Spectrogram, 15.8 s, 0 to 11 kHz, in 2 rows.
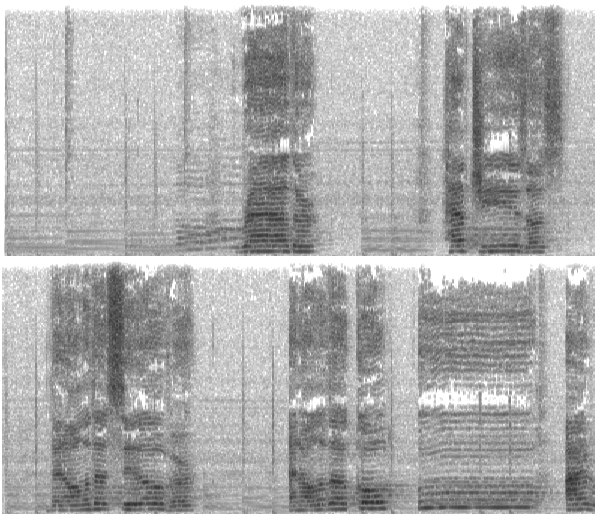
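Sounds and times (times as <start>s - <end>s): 
tenor voice singing in choir: 2.3s - 4.3s, 5.8s - 7.5s, 8.5s - 10.5s, 11.7s - 15.8s.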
